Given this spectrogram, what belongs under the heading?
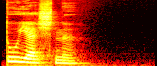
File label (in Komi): "туясьны", Komi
